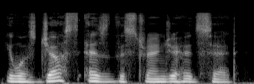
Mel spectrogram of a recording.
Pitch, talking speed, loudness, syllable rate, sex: 125 Hz, 190 wpm, -17 LUFS, 3.9 syllables/s, male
